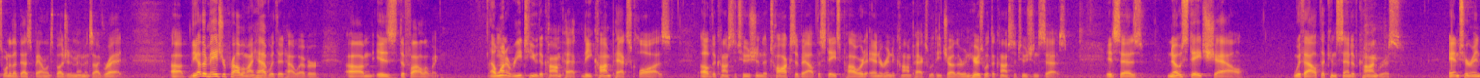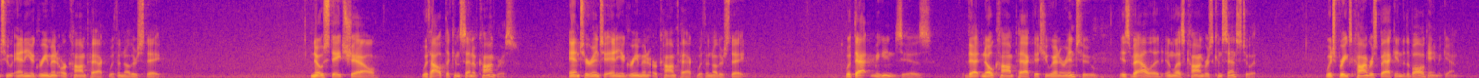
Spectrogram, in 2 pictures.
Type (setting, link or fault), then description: setting, live audience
